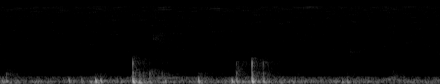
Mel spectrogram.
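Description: Low steady hum on a live handheld microphone, with four soft low thumps between about one and two and a half seconds in.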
